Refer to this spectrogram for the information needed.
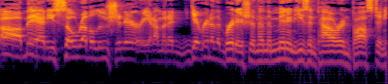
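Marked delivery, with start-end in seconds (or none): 0.0-3.1 high, lightly voiced mock Sam Adams. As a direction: puff him up as a swaggering rebel. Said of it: "how he's like".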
